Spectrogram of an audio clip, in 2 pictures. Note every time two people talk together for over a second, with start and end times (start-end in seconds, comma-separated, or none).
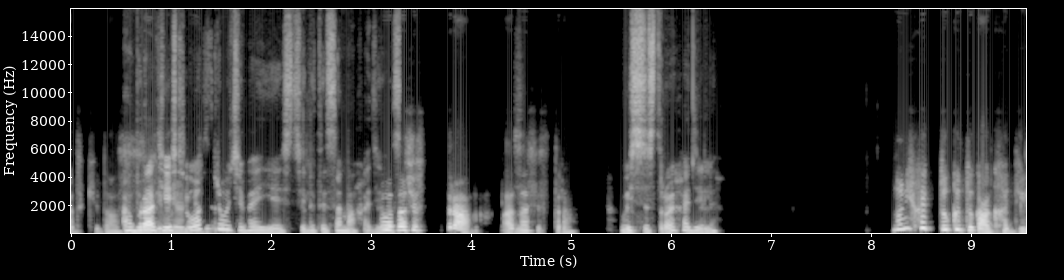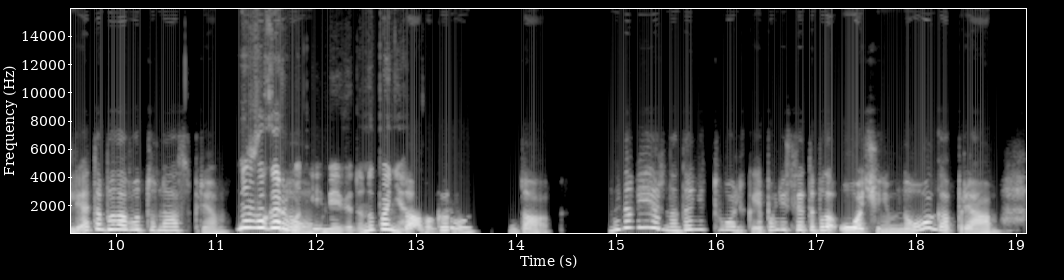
0.5-1.8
